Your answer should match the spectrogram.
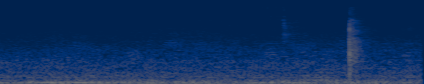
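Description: Sharp clicks of a hand's fingers: a faint one, then a louder one shortly after, near the end. A steady low hum runs underneath.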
